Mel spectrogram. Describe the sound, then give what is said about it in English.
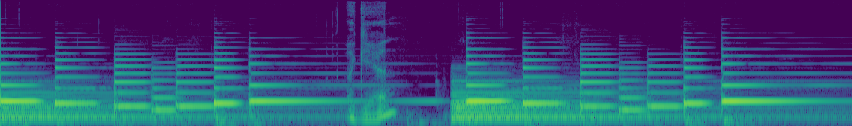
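Jazz piano arpeggio from the root, first descending and then ascending in pairs of eighth notes, heard twice with a single spoken word in between; crisp piano notes with a longer held tone closing each pass. “Our descending ascending arpeggio from the root sounds like this.”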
